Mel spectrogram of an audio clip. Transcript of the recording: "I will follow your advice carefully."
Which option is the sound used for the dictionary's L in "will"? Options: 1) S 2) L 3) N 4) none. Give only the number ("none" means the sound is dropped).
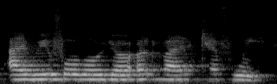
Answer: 2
